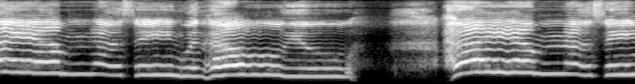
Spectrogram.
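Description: A woman singing a praise song unaccompanied, in long held notes, with a short pause for breath about halfway through.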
